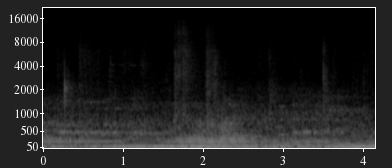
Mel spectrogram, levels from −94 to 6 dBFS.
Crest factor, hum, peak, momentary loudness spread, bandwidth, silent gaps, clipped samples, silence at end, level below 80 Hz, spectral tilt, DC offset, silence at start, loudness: 14 dB; none; -36 dBFS; 6 LU; 15 kHz; none; under 0.1%; 0 s; -52 dBFS; -7.5 dB/octave; under 0.1%; 0 s; -51 LUFS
